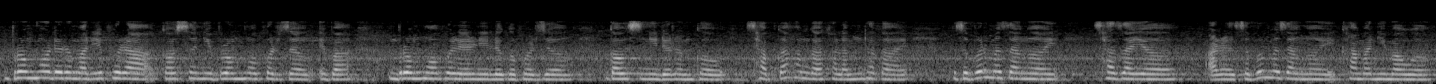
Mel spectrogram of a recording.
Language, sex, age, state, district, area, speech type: Bodo, female, 18-30, Assam, Chirang, rural, spontaneous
